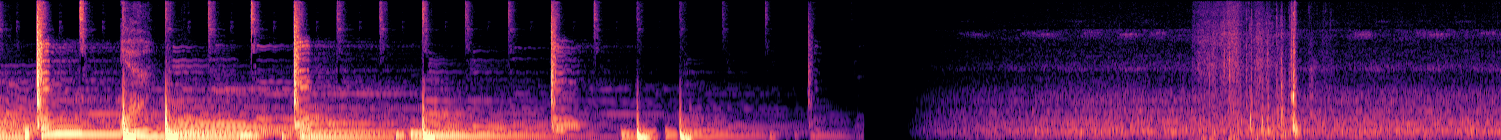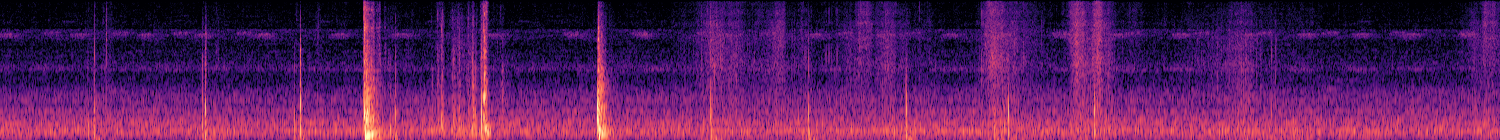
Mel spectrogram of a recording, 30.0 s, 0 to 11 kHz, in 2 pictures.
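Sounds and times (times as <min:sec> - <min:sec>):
sharp knocks and thumps: 0:18.0 - 0:20.0, 0:21.0 - 0:21.3
faint high pulsing chirping: 0:19.9 - 0:30.0.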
